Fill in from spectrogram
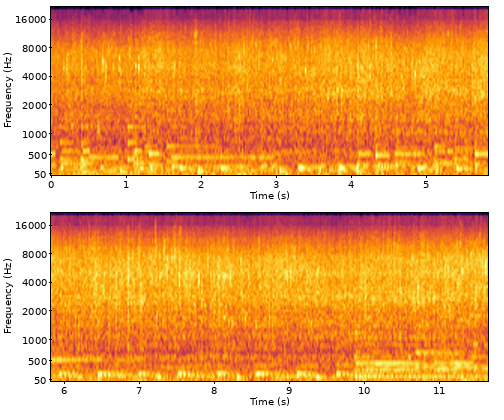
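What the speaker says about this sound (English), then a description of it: "I'm just going to go ahead and fry them up" Peppers fry in a pan for a Chicago-style peppers and egg sandwich, a loud, continuous sizzle broken now and then by stirring, with no voices.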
